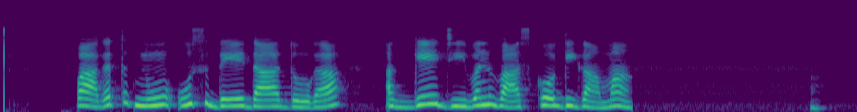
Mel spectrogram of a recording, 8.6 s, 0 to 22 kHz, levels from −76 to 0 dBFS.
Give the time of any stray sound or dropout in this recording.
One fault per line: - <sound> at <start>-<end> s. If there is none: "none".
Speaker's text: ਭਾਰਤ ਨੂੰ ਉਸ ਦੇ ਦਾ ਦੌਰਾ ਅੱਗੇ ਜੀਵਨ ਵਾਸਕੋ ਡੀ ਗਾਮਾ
none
